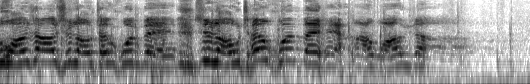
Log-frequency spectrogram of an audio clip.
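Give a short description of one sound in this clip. A man pleads loudly and with emotion, close by.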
